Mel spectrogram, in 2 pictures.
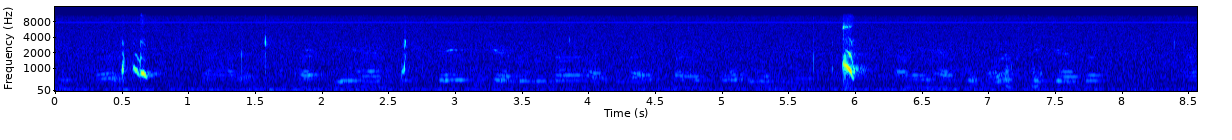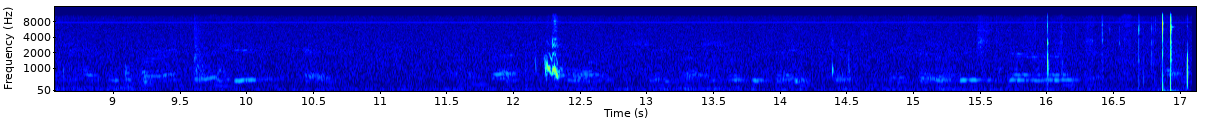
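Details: Hiccups; sharp, brief catches recurring every few seconds in a quiet room, with faint soft vocal sounds between.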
